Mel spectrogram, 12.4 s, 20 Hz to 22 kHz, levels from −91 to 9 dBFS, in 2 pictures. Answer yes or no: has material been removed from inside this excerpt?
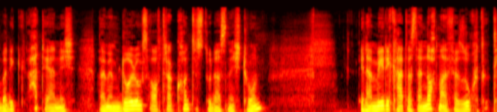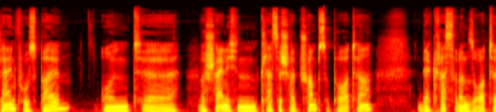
no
